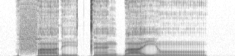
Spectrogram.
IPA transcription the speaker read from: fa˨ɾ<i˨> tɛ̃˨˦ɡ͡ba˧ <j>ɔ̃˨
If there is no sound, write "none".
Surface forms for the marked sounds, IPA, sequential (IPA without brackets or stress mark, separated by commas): i˨, j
